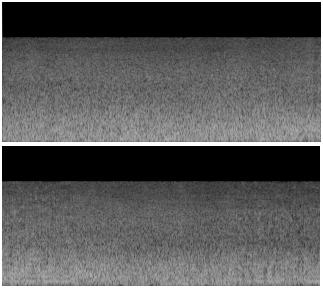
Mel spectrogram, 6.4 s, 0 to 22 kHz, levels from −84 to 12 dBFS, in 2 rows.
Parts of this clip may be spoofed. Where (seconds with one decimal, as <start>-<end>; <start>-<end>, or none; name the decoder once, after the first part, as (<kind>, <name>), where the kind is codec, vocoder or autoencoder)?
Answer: 3.1-3.9 (vocoder, HiFi-GAN); 5.5-6.4

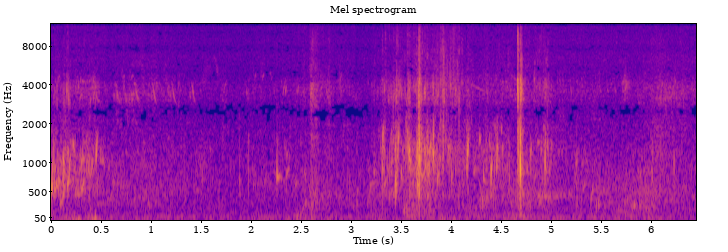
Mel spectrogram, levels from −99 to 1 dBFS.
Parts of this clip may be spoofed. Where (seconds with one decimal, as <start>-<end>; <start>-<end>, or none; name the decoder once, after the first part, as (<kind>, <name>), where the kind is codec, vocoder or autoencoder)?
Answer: 0.5-1.0 (vocoder, Vocos)

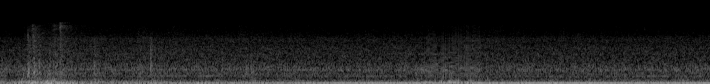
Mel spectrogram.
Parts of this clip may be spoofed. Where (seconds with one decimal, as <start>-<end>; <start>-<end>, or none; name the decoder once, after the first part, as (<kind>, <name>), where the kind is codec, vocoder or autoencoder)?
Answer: 4.2-4.8 (vocoder, BigVGAN v2)

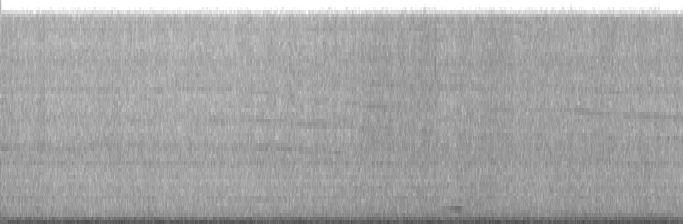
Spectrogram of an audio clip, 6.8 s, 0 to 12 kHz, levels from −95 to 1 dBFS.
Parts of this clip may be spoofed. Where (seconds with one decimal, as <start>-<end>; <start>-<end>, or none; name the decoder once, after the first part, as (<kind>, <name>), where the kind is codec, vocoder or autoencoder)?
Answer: 0.0-1.5 (vocoder, BigVGAN v2)

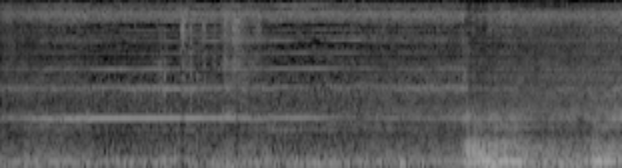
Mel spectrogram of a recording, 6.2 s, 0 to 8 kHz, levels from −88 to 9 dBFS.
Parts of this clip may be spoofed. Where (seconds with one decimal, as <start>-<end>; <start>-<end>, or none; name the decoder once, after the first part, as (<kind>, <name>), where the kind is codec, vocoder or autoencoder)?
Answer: 0.0-0.9 (vocoder, WaveNeXt); 2.2-2.7; 3.6-6.2

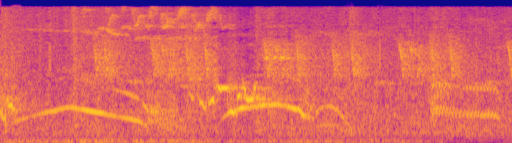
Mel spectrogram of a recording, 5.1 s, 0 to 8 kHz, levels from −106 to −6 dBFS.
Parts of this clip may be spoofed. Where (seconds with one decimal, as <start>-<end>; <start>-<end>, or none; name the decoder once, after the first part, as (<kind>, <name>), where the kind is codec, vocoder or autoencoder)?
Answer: 1.7-4.6 (vocoder, BigVGAN v2)

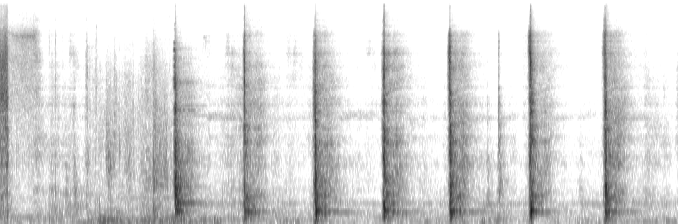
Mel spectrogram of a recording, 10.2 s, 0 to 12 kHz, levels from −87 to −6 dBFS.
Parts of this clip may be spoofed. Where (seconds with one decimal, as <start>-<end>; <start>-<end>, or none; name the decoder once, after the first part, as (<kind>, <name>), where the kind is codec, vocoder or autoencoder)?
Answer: 0.5-1.3 (codec, SNAC); 3.1-10.2

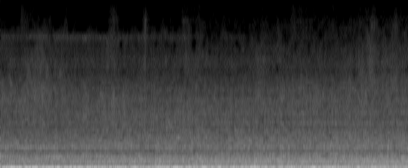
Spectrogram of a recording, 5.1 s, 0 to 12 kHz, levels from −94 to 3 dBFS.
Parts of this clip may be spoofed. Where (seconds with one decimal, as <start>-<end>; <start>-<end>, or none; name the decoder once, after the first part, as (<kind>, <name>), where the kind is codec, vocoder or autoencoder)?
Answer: 0.0-5.1 (vocoder, Vocos)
